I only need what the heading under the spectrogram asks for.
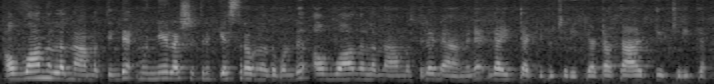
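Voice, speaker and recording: A woman's voice: medium pitch, steady tone, fast, darkish tone, a little hiss or hum, rough recording. A woman Quran teacher giving a patient, step-by-step tajweed lesson, often checking that her students follow. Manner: patient step-by-step instruction, with frequent checks for understanding.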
